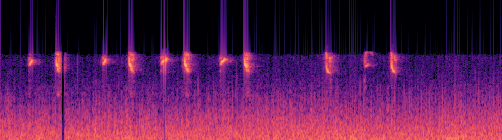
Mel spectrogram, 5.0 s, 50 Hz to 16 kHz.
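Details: Male peregrine falcon at a Manchester, New Hampshire nest site, 26 February 2018, uttering a rapid series of about a dozen bright, clipped chip notes, some doubled, set against a faint low background rumble.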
